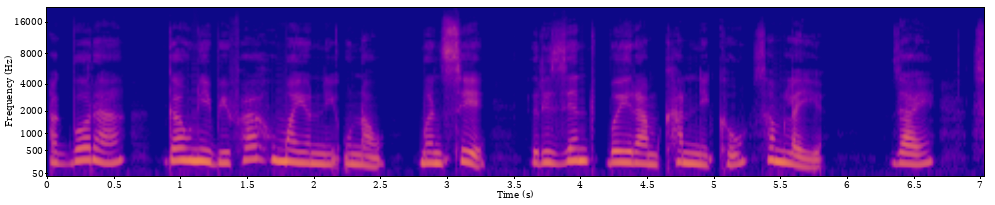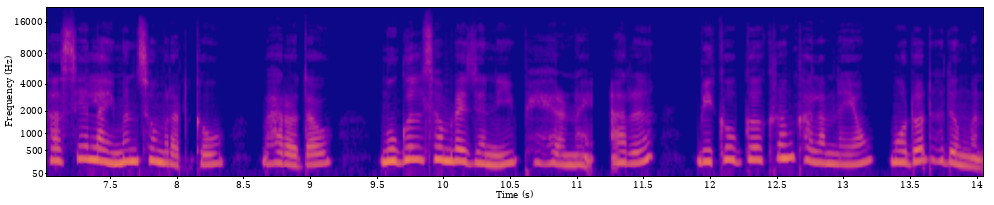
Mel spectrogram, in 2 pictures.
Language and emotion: Bodo, neutral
